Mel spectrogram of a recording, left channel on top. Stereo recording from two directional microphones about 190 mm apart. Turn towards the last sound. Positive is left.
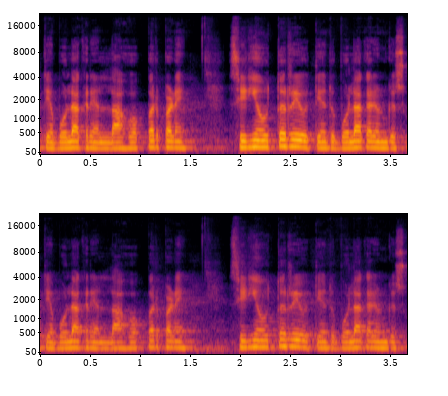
turn(degrees=35)  # may be behind; listen again after turning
